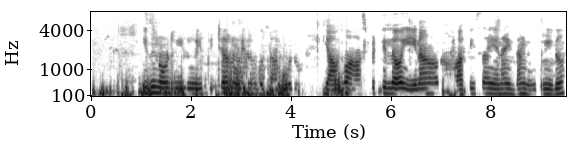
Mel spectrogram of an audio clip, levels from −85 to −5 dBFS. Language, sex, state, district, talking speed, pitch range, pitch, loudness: Kannada, female, Karnataka, Belgaum, 95 wpm, 170-190 Hz, 175 Hz, -17 LUFS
